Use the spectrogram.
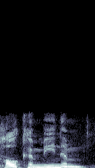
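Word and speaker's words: Hul'q'umi'num': And I'll tell you how to say hulkaminum.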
